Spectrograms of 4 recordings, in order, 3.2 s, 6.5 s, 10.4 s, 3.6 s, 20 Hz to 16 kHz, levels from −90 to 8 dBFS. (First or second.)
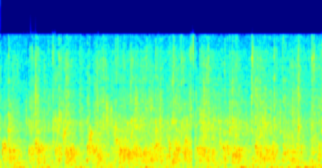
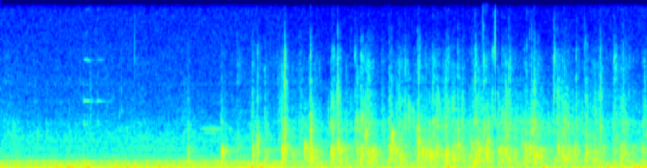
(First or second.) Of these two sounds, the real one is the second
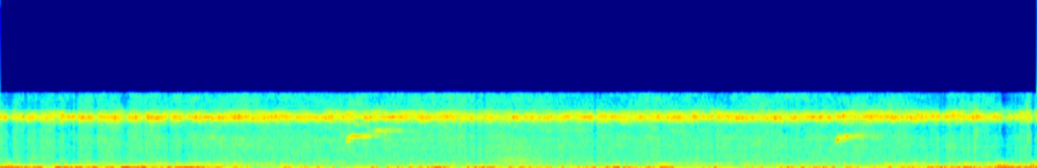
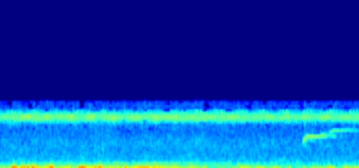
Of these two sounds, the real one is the second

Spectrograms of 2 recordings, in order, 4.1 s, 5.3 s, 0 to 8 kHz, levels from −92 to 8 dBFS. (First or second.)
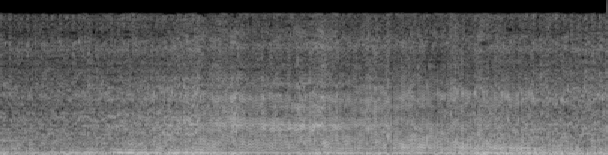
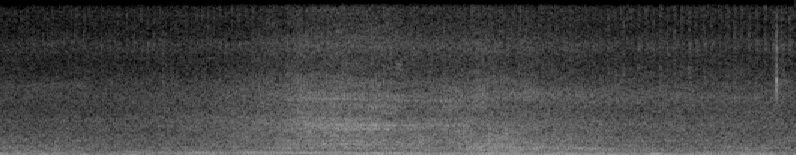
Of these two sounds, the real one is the second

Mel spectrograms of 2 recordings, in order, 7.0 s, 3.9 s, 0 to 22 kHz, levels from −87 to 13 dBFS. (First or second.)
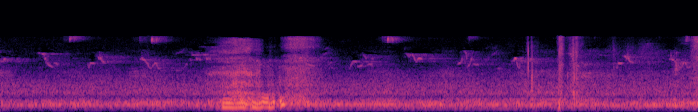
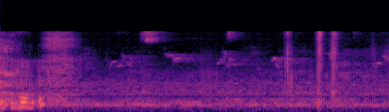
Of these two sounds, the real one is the first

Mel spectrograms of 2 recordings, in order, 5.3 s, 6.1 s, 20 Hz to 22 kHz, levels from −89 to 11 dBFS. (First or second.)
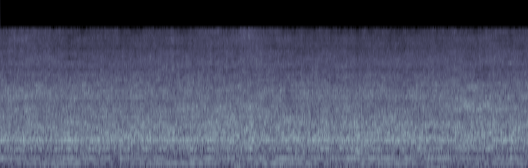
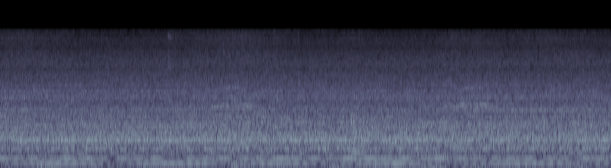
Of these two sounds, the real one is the second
